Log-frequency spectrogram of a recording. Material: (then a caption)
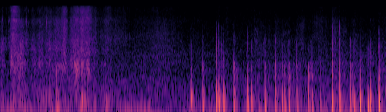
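Knit fabric. A black knit textile sneaker, hollow and empty, is held close to the mic while long nails scratch and tap its upper and tongue. Soft, breathy scratching comes first, then a run of quick, dull, low taps with a light bright edge.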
